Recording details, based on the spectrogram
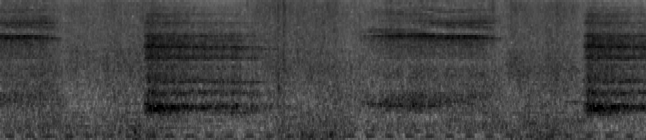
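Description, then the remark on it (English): Deep, forceful breaths repeat in a steady rhythm, about one every three seconds, each a loud airy rush over a constant low droning background. “Just breathing deeper into it. Just going into the breath.”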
